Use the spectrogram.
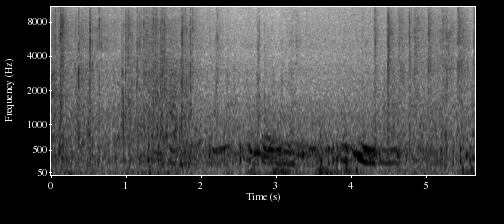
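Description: Soft pigeon cooing, low and murmuring, repeats a few times amid faint outdoor background noise and occasional clicks.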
